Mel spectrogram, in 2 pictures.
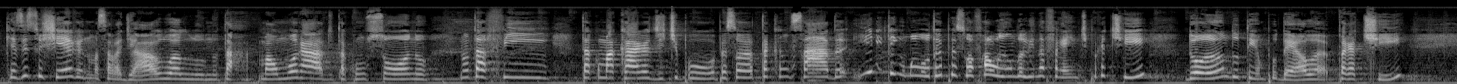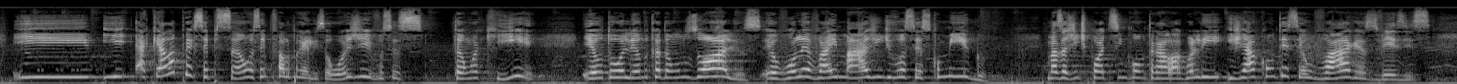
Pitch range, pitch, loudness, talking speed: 275-355 Hz, 315 Hz, -19 LUFS, 175 wpm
